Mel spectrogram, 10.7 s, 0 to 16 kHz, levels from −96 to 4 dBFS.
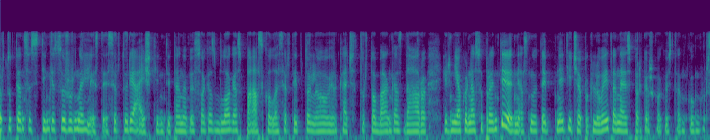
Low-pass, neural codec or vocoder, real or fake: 7.2 kHz; none; real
